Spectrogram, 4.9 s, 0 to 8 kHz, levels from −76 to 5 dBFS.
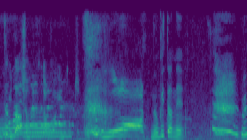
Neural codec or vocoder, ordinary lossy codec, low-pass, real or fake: none; none; 7.2 kHz; real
